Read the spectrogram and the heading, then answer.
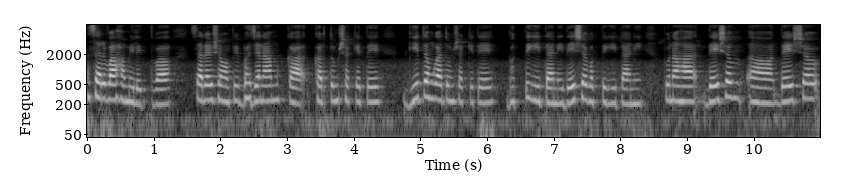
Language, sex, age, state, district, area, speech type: Sanskrit, female, 18-30, Karnataka, Dharwad, urban, spontaneous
